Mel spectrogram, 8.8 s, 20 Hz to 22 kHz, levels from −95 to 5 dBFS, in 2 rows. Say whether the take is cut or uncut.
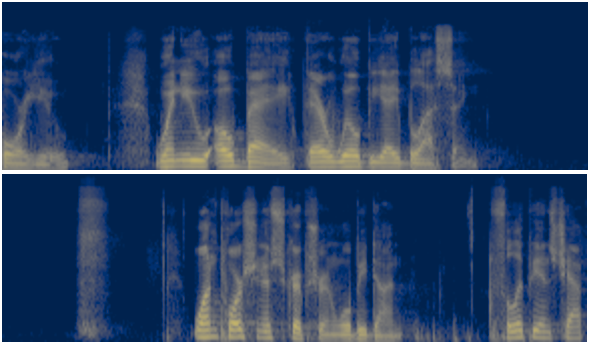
cut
